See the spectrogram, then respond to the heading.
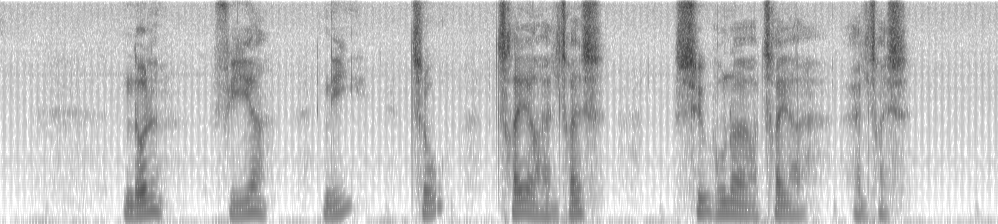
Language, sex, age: Danish, male, 69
